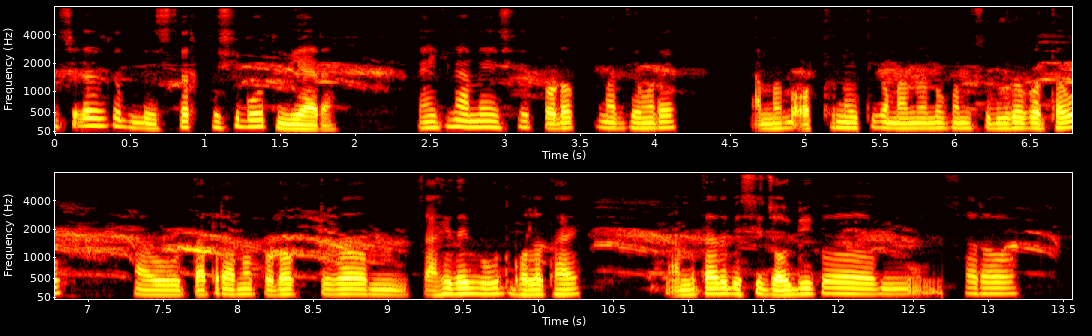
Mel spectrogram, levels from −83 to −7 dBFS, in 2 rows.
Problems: none marked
